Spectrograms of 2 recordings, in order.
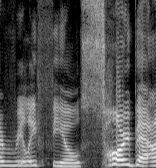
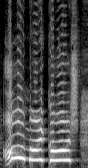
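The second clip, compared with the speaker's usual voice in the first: shocked woman; 9 dB louder than usual. Retold or imitated. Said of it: "And she's like".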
